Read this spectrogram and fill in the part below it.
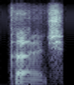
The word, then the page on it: purge: British English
